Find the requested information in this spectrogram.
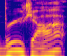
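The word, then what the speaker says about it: Brujah: first uh clan is the bruja or the bruja i think the second pronunciation is probably the correct one but i've heard both and they are kind of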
